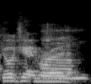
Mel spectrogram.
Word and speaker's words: Giorgio Moroder: Giorgio Moroder, yeah. Yeah, thank you. You know how to pronounce it right.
